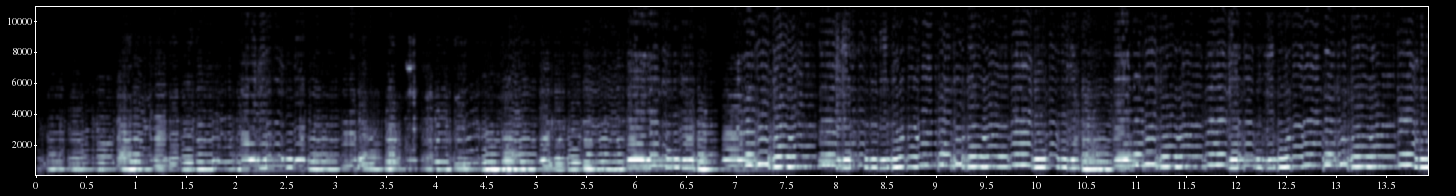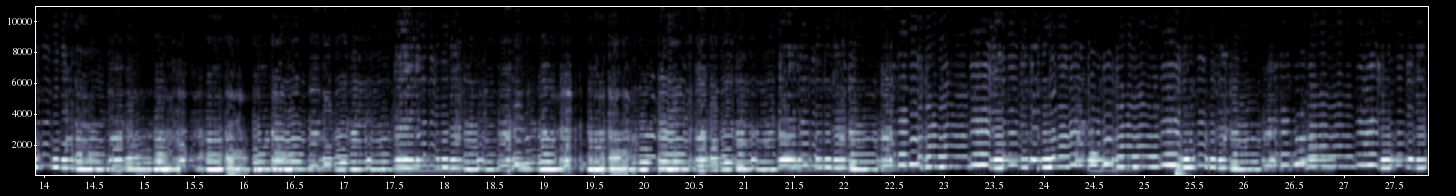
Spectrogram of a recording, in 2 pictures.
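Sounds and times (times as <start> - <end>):
violin folk tune: 0.0 - 27.8.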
